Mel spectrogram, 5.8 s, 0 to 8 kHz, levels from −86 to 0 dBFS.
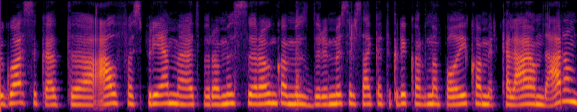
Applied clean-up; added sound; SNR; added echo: none; none; none; none.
